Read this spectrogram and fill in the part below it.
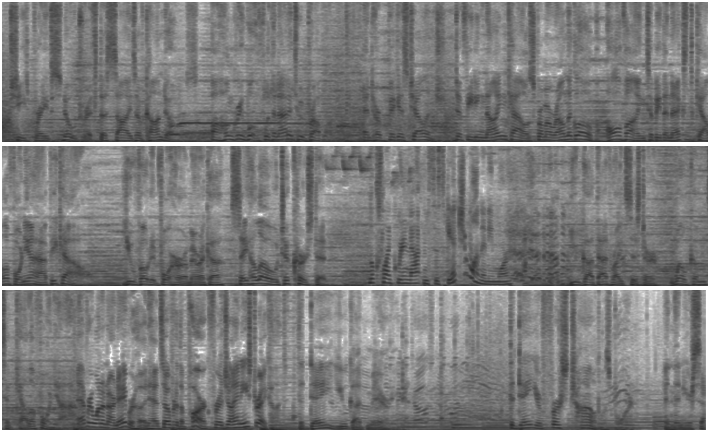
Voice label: commercial, men

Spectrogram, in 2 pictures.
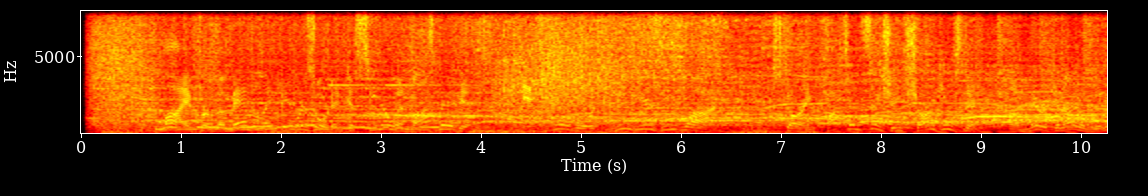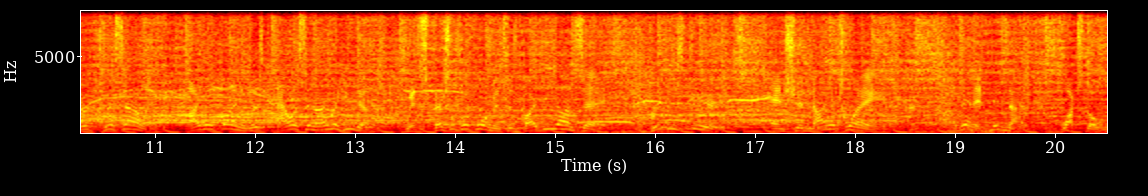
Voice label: show announcer; show and stadium announcers

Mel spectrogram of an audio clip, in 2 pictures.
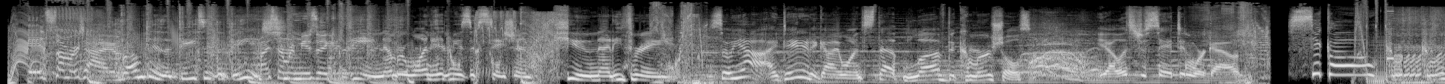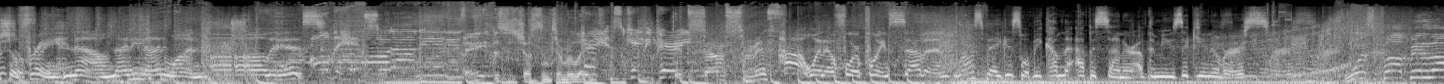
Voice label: radio imaging women chr

